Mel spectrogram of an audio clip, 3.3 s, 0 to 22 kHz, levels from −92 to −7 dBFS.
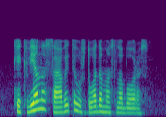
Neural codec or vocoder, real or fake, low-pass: none; real; 5.4 kHz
